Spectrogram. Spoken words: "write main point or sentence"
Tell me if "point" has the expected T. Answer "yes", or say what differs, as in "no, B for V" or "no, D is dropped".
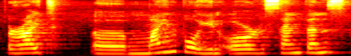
no, T is dropped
